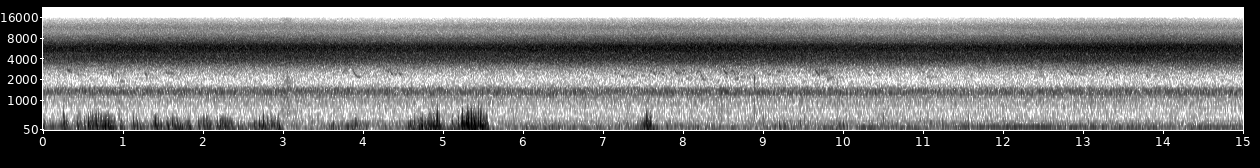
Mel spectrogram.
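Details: Wild 17-year Brood X periodical cicadas during their 2021 emergence, recorded on a phone: a dense, unbroken high hissing drone with a steady lower whine beneath, plus a few low thumps and rustles early on.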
